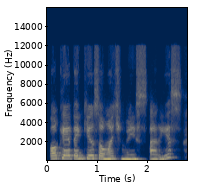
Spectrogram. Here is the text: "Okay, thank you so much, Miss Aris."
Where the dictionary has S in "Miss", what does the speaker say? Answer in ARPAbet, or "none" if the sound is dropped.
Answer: S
